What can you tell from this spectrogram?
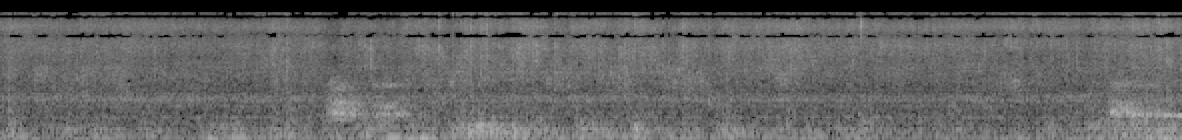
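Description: Water spraying from a hand-held hose sprayer onto a dog's coat and splashing into a stainless steel grooming tub, a steady hiss. Two short louder sounds break in, about two and a half seconds in and near the end.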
